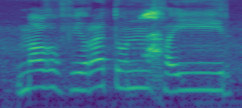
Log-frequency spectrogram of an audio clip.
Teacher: ہم نے وہاں پر نون جو آ رہا ہے تنوین میں اس کو ظاہر کر دینا ہے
